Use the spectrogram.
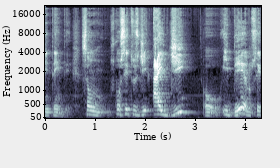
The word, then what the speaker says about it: id: São os conceitos de ID, ou ID, eu não sei como é que você fala, ego e superego. Claro, Fabrício. Vou explicar esses conceitos fundamentais da psicanálise. 1. Id. Pronuncia-se id mesmo.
